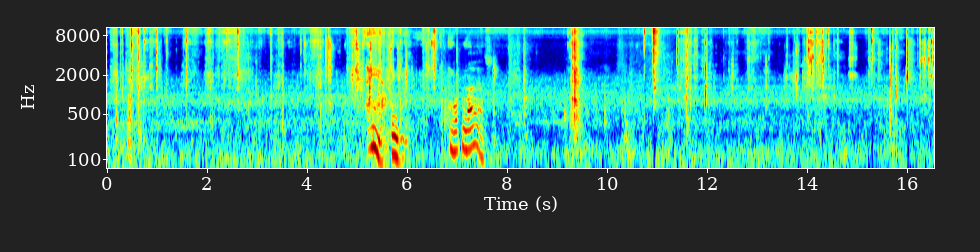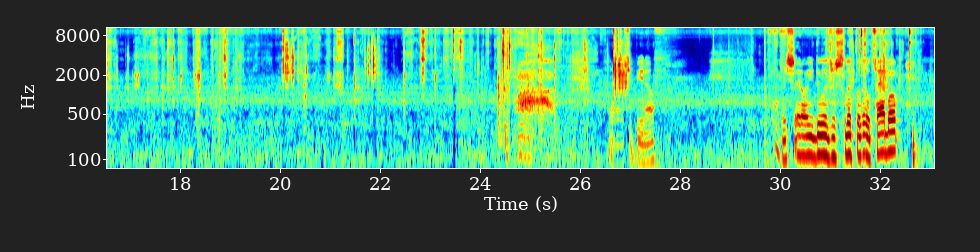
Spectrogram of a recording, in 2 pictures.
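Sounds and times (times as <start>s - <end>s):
hand tools clicking and scraping: 0.0s - 7.0s, 10.7s - 27.0s, 30.8s - 33.0s.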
